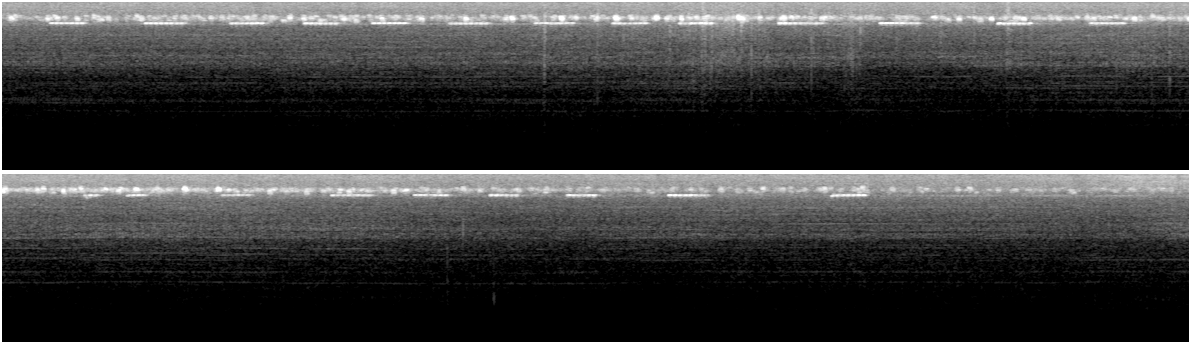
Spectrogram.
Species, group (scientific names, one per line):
Helicocercus triguttatus
Orthoptera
